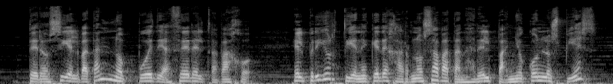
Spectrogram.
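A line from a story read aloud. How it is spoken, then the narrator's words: Indignant exclamation. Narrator (Spanish): exclamó indignada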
